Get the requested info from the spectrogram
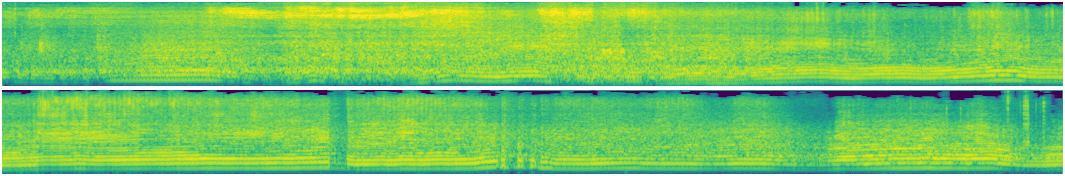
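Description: Rally car engine at high revs as the car approaches and slides past on a snow stage. The pitch climbs early on, then wavers up and down with the throttle, with brief lifts about seven seconds in and again near the end.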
